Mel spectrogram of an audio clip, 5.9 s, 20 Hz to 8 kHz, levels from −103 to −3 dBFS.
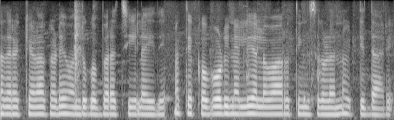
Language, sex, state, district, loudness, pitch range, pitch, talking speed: Kannada, female, Karnataka, Koppal, -18 LUFS, 170-180 Hz, 180 Hz, 110 wpm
